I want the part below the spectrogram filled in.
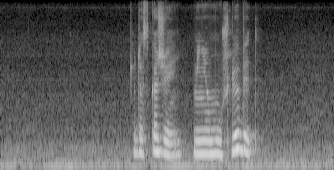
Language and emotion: Russian, neutral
